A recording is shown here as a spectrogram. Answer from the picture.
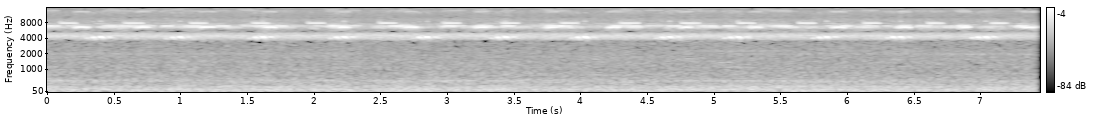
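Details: Crickets calling through a warm, humid Midwestern summer night: shrill, pulsing chirps about twice a second, stacked in high bands over a faint low-frequency hum, the chorus unbroken for the whole stretch.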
